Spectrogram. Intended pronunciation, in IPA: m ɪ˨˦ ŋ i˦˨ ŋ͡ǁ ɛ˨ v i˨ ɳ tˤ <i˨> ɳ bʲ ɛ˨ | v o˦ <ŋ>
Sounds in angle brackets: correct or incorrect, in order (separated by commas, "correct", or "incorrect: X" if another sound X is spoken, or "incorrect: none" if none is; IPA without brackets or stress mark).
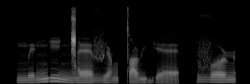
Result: correct, incorrect: ɳ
